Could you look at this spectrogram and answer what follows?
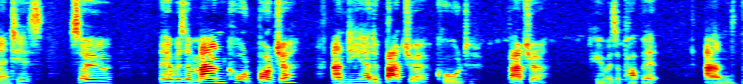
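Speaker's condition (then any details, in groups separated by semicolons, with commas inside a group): No condition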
